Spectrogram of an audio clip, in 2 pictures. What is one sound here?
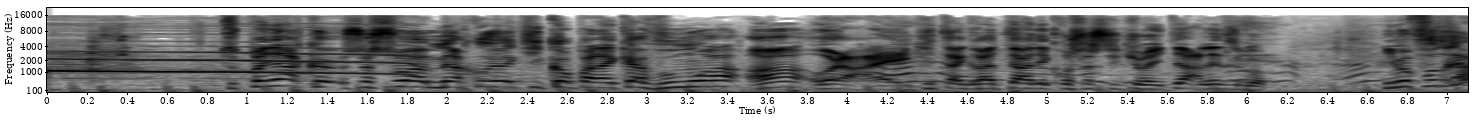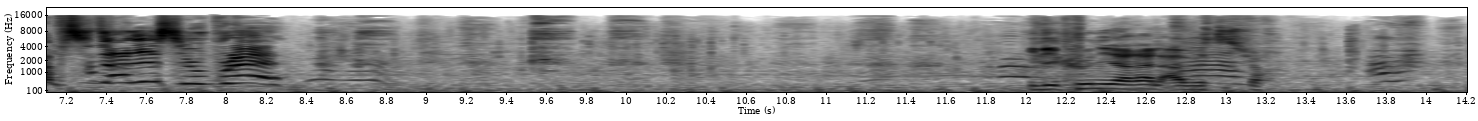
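A man talks and laughs with animation close to a microphone.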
